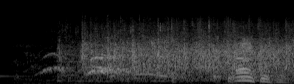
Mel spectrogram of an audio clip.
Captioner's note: audience applauding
